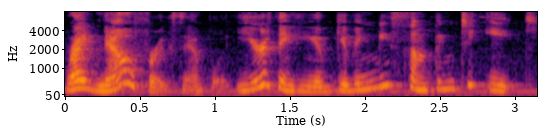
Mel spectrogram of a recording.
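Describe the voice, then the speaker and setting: Over clear background noise, a woman rattles along at a very fast pace in a put-on character voice at a medium pitch. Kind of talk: bedtime story. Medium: read story.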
